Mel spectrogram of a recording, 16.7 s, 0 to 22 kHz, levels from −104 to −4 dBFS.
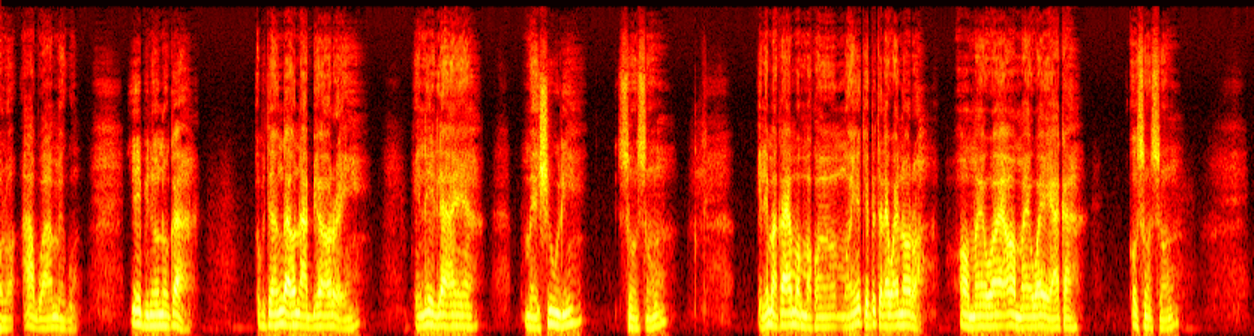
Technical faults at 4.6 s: generation loss

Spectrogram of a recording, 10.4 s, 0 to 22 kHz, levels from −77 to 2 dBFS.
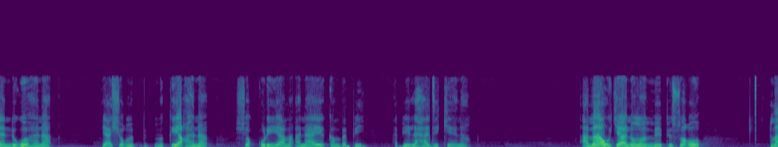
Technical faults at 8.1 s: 4-bit ADPCM compression; hard clipping

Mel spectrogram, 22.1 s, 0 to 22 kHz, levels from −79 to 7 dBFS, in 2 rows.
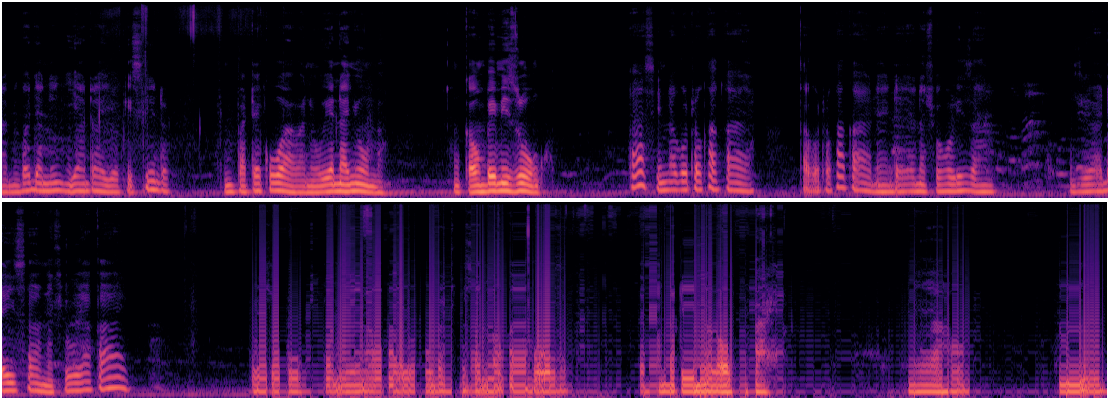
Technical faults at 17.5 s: robotic sound from repeated short buffers

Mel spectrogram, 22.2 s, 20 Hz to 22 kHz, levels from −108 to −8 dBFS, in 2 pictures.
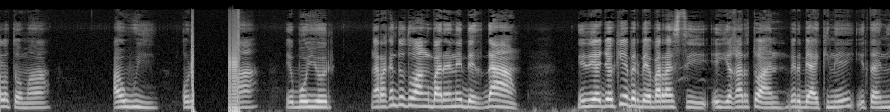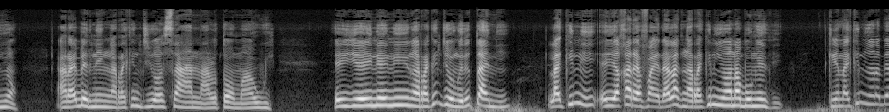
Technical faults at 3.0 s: cable pulled and plugged in

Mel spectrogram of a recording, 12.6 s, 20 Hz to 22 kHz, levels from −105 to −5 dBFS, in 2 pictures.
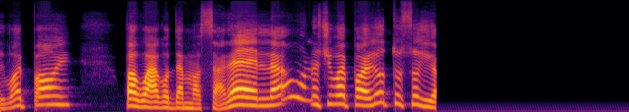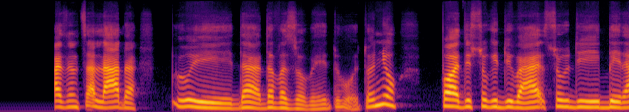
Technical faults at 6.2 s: audio dropout to a faint residue

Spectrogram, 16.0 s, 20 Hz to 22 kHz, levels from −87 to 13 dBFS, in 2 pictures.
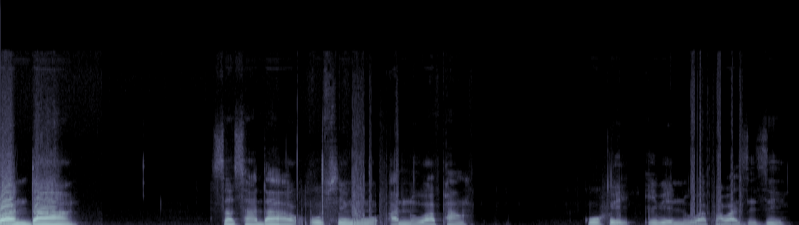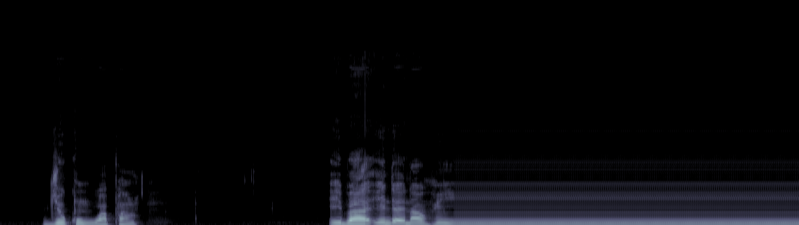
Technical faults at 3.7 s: loose connector crackle

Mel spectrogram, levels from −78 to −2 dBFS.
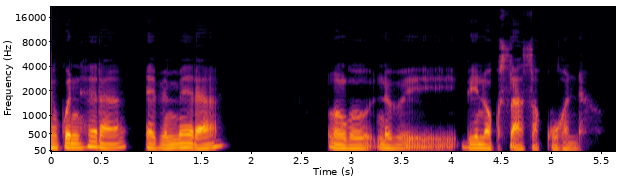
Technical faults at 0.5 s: imaging from linear upsampling

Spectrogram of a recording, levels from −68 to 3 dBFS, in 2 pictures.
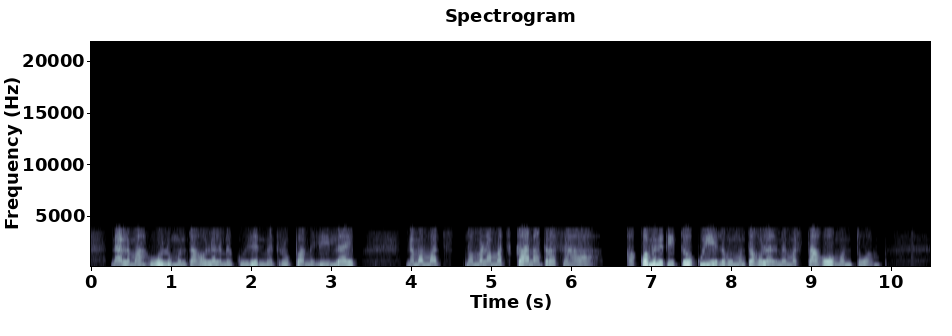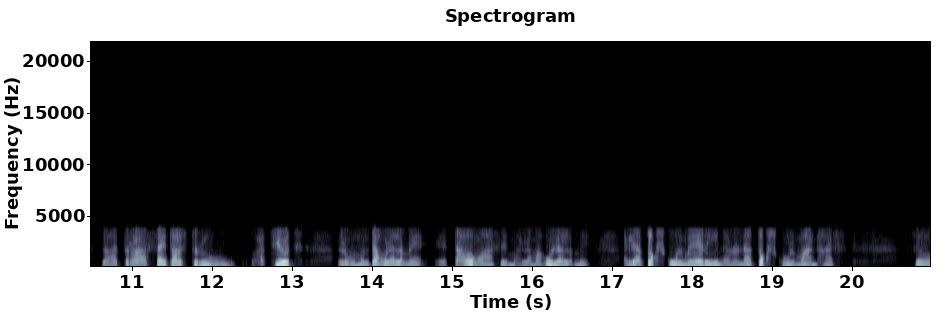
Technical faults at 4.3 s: G.726 ADPCM

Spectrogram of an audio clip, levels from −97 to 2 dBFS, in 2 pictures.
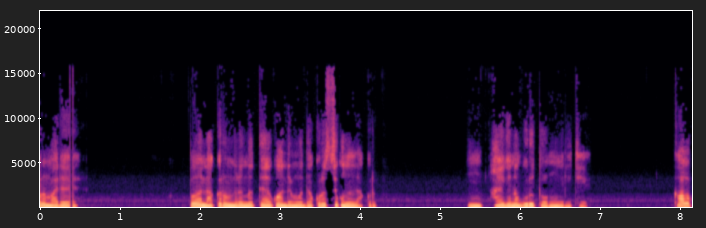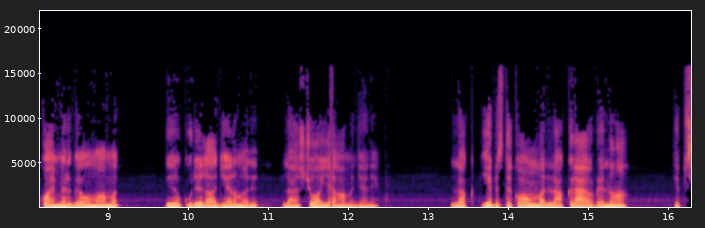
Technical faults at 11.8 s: gap at a join of encoded pieces

